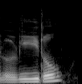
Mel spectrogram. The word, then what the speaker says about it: Lidl: Hey, how do you say it? Little, is it? Is that how you say it, or is it Lidl? – I say little, but all the ads on the radio say Lidl, and it just bugs me.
